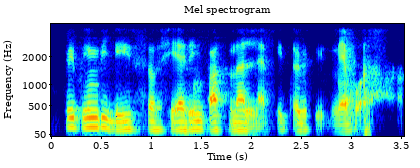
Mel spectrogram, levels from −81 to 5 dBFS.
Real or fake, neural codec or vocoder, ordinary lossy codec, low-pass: fake; codec, 16 kHz, 0.8 kbps, ZipCodec; AAC, 32 kbps; 3.6 kHz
